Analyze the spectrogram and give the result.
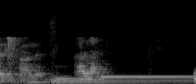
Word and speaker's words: Erling Haaland: Erling Haaland. Is that his name? Am I saying it right? – Erling Haaland.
